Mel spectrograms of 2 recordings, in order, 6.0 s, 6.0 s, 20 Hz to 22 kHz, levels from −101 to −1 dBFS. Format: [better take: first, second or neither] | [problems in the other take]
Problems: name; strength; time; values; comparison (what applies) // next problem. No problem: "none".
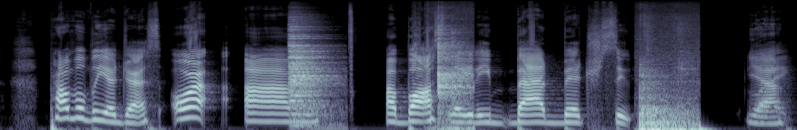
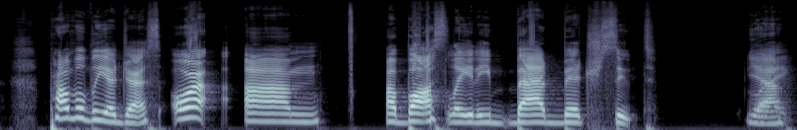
second | clattering dishes; loud; at 2 s; peak 1 dB above the speech // keyboard typing; noticeable; at 3.5 s; peak 1 dB below the speech // footsteps; noticeable; at 5 s; peak 3 dB below the speech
